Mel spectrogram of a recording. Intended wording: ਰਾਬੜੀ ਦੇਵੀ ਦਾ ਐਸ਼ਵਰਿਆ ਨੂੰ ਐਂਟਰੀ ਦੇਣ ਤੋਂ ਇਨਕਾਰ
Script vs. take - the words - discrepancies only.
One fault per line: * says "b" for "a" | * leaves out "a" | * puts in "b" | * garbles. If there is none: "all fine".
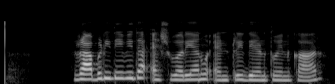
all fine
